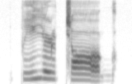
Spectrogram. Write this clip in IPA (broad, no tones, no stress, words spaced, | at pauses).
pijøɭ cɔɡ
